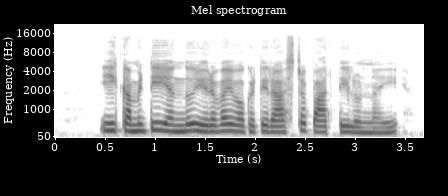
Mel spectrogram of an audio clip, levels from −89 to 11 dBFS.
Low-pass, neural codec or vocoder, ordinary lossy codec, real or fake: 14.4 kHz; none; none; real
